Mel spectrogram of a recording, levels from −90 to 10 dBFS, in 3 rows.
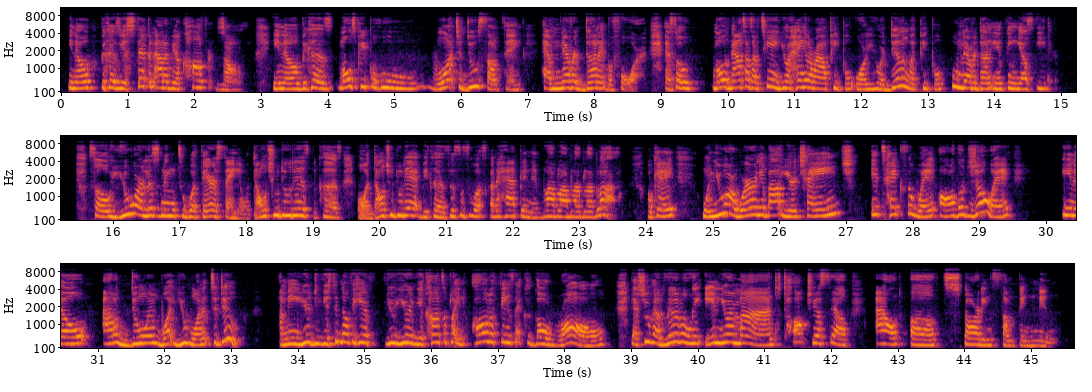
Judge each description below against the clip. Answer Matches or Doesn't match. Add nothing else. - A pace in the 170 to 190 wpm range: Matches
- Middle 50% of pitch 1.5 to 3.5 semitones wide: Doesn't match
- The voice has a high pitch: Matches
